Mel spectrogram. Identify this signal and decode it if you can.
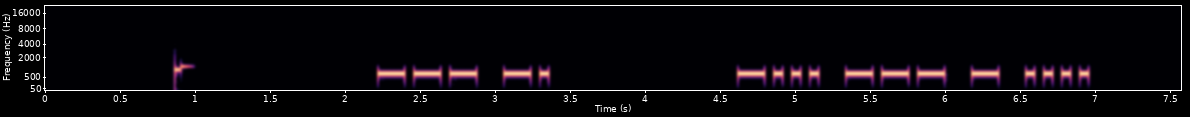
Morse code, heard as a keyed tone, about 21 wpm, 700 Hz. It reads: ON BOTH
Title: 3x Word-Spacing - Sets of 4 Words - 20wpm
